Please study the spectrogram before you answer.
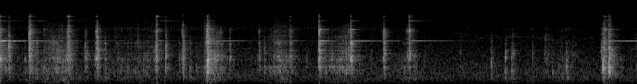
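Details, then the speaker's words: ATV Scrambler transmission, cover off, after metal-laden fluid and bad noises: crisp ratcheting clicks and clean metallic clunks shifting by hand through forward, neutral and reverse without grinding; normal gear engagement. "I'm just going to show you how this thing shifts so that is going into forward gear so that's forward neutral in"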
